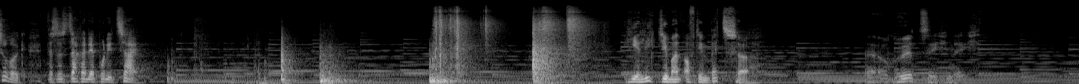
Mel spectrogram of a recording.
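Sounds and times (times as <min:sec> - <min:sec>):
speech: 0:00.0 - 0:02.0, 0:06.3 - 0:07.7, 0:08.7 - 0:09.9
door being forced open: 0:02.5 - 0:06.1.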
